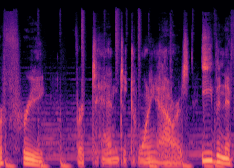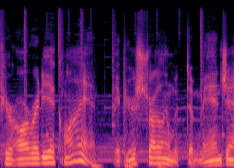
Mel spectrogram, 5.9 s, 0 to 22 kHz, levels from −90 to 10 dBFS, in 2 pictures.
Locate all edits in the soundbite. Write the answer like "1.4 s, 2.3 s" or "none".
2.3 s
